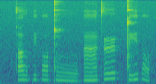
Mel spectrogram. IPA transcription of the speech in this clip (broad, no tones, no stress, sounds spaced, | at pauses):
qʼ oː p ɪ p ɔ ǃ oː | ɐ̃ː tʼ ə˞ | ǃ ɪː p ɔ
